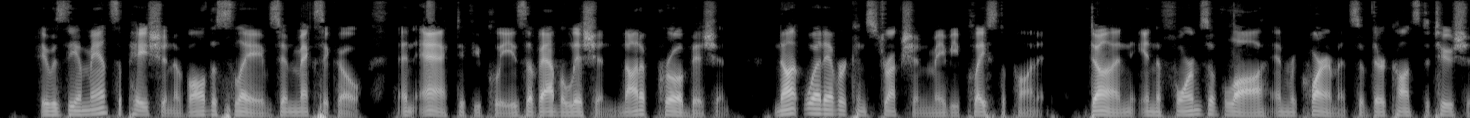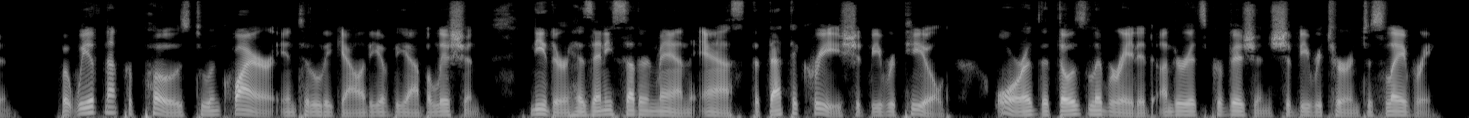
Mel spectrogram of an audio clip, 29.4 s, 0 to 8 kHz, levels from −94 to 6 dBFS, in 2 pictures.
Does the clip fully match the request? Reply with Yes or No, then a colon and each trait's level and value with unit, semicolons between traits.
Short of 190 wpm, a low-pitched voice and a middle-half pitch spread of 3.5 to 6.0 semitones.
Yes: average, 155 wpm; very low, 85 Hz; average, 3.8 semitones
